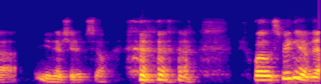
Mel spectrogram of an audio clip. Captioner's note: laughs loudly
